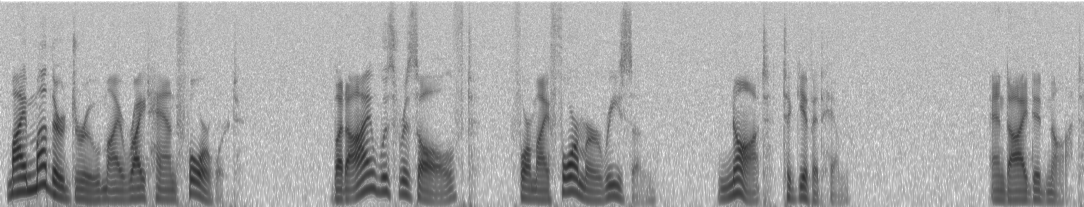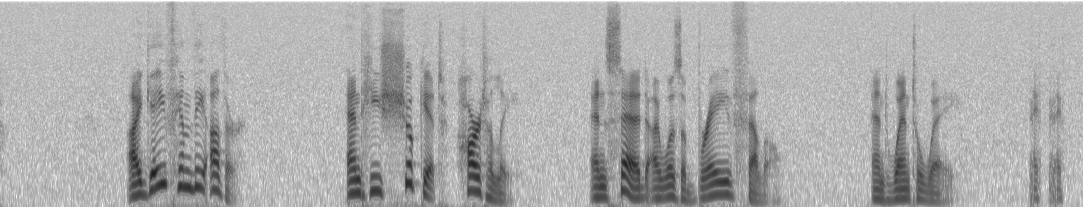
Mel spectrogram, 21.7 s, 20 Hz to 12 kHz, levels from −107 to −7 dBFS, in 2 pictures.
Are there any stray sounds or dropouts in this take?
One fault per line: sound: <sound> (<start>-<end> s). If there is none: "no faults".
sound: laugh (21.1-21.5 s)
